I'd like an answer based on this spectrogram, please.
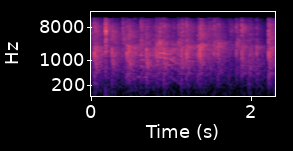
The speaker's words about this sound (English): Let's give it up, live studio audience.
